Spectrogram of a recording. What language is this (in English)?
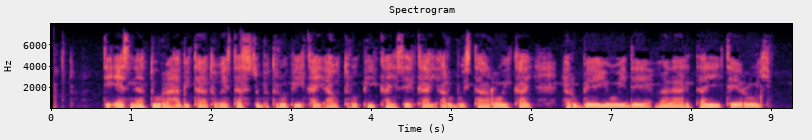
Esperanto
